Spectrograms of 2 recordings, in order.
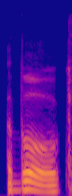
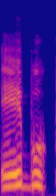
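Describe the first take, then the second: First: The article sounds like a short 'uh'. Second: The article sounds like a full 'ay'. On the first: The speaker calls it right. "আমি কি এই বুক বলছি? No." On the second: The speaker calls it wrong. "আমরা এ বুক পড়েছি"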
